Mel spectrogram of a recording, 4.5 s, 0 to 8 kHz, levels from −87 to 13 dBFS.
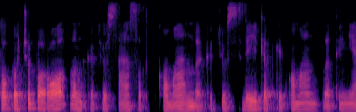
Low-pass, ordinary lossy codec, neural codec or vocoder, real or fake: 7.2 kHz; Opus, 24 kbps; vocoder, 44.1 kHz, 80 mel bands, Vocos; fake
